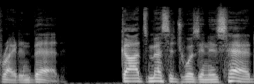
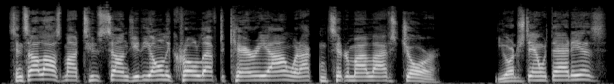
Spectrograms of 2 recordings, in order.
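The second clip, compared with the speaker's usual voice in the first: put-on old Kentucky patriarch, higher voice; a sly old mountain man giving orders; Purvis voiced; 8 semitones higher than usual. Purvis speaks of his legacy.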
